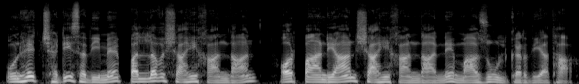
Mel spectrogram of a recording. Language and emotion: Urdu, neutral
